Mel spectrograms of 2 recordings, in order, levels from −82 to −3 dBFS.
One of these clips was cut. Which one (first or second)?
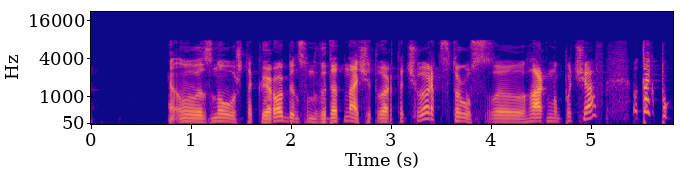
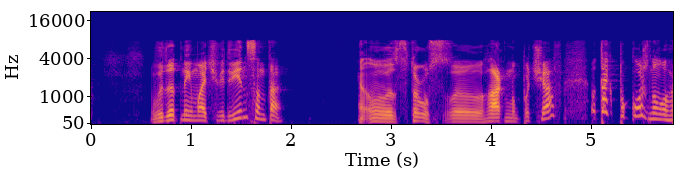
second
